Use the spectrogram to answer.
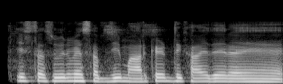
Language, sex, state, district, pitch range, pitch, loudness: Hindi, male, Jharkhand, Deoghar, 135-160 Hz, 150 Hz, -13 LUFS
